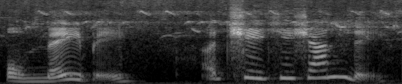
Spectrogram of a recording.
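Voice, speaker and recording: A man's voice: high-pitched, sing-song, slow pace, a bit bright, slight background noise, full character voice. A man playing a clever, theatrical, reassuring alien time traveller in a fan audio drama, explaining things eloquently. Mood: light, chatty.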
